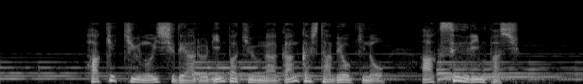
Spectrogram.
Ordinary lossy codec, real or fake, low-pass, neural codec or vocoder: none; real; 7.2 kHz; none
